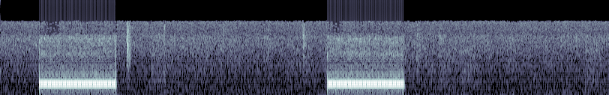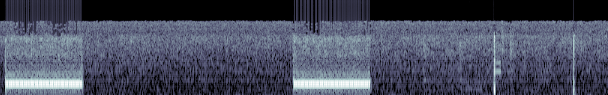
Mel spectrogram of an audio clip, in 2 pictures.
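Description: An outgoing telephone call rings unanswered: four steady, mid-pitched tone bursts, each about a second long, are separated by even silent gaps. Two brief sharp clicks follow near the end.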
